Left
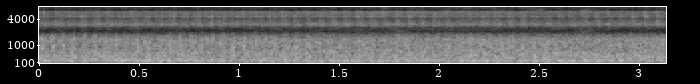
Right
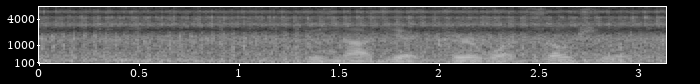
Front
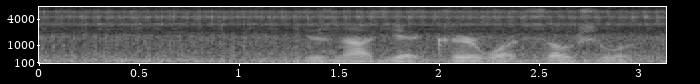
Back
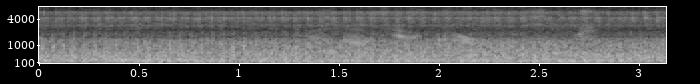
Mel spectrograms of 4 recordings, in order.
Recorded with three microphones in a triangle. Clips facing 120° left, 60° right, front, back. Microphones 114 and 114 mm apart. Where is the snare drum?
No snare drum in this recording.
